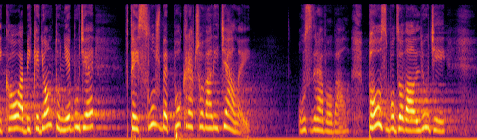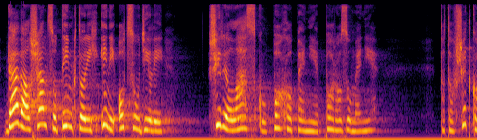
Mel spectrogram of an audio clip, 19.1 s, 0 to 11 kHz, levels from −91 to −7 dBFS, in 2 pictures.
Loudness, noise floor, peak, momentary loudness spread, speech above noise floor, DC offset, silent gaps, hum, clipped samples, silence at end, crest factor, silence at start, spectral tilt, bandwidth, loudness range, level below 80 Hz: -17 LUFS; -63 dBFS; 0 dBFS; 15 LU; 47 dB; 2%; none; none; under 0.1%; 0 s; 18 dB; 0 s; -4.5 dB/octave; 10 kHz; 9 LU; -44 dBFS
